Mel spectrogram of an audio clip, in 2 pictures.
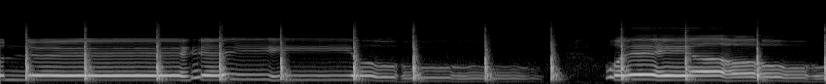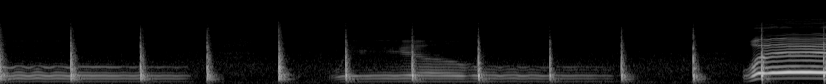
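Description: A man singing a chant-like song to a hide hand drum struck steadily about twice a second. The song comes in three phrases of long held notes, each stepping down in pitch, and the drum beat carries on through the short pauses between them.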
